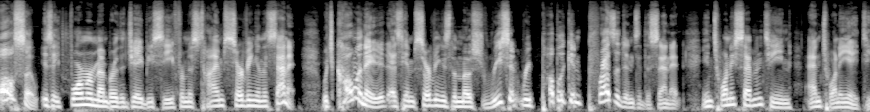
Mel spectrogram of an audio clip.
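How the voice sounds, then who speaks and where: The voice has vocal fry and moves at a fairly quick pace, recorded very cleanly with a silent background and a dry, close sound with no echo. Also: man. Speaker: podcast host, interviewer.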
